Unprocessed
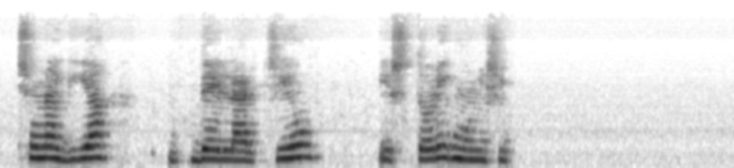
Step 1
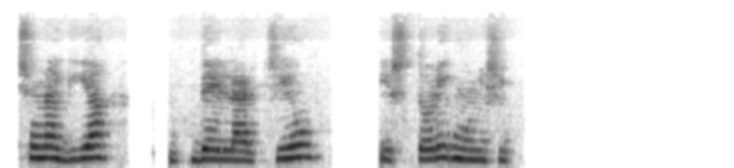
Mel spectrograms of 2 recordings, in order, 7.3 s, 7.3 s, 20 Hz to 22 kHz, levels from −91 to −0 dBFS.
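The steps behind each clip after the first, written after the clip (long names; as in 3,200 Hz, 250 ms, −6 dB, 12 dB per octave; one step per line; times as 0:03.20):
noise gate −47 dBFS, range −28 dB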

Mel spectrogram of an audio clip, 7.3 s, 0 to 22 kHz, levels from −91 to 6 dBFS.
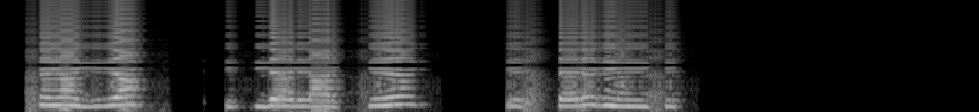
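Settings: hollow resonant body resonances 1,200/2,700 Hz, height 8 dB
decimation without filtering 22×
level −6 dB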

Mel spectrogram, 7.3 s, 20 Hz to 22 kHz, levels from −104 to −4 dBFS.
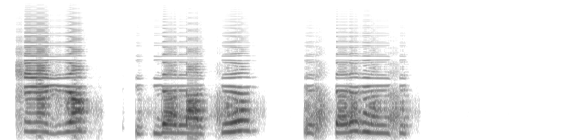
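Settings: band-pass filter sweep 3,000 Hz → 800 Hz, 0:00.14–0:01.23
level −4 dB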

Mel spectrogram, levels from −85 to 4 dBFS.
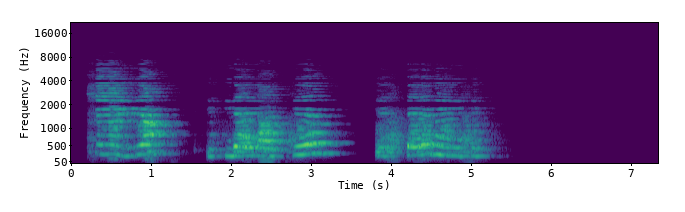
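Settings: convolution reverb RT60 0.60 s, pre-delay 3 ms, DRR −12.5 dB
level −6.5 dB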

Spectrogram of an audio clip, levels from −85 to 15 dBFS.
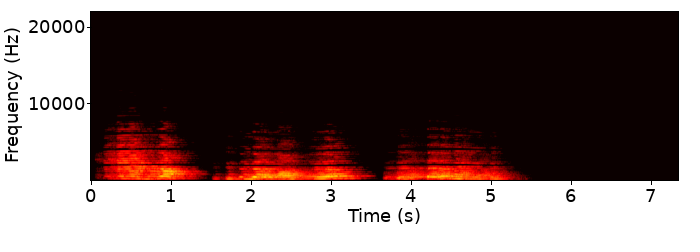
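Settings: echo ahead of the sound 167 ms −16 dB
pitch vibrato 0.3 Hz 53 cents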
